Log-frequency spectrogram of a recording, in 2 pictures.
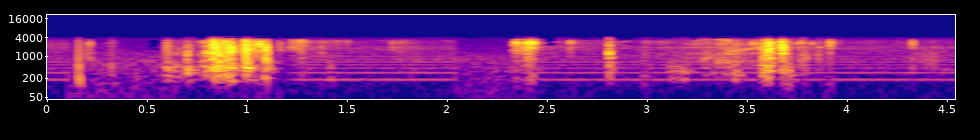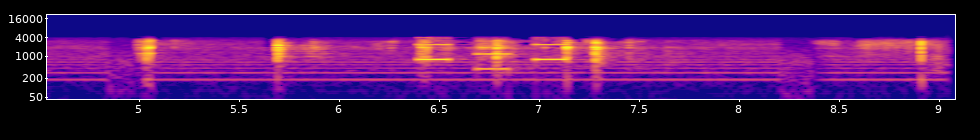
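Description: Steady electrical hum, with scattered knocks and rustles and two short electronic beeps about two-thirds of the way through.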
